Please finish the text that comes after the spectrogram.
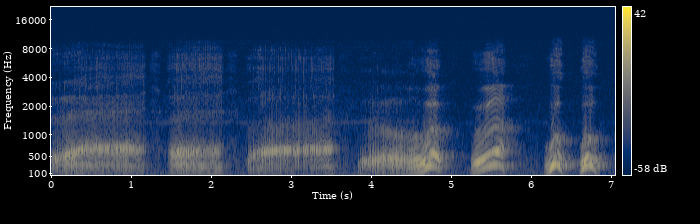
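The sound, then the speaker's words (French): A human voice imitates two huge dogs growling fiercely: several rough, sustained snarls, then shorter rising and falling growls in quick bursts, loud with short pauses between. “Il vit deux énormes gros chiens qui se mirent à grogner férocement.”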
